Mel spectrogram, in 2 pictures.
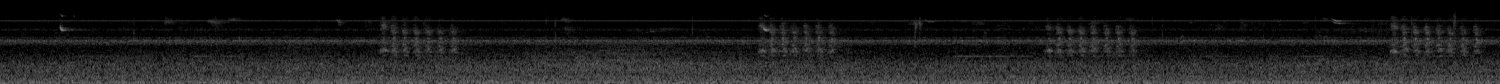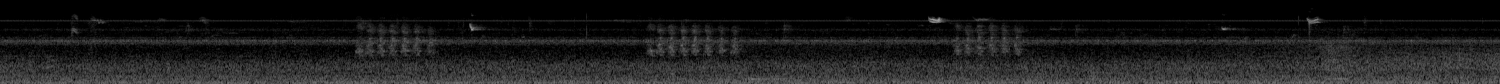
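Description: Songbirds calling: a short buzzy trill repeated about every three seconds and scattered high chirps, over a steady high-pitched drone. A few sharp taps come through, the loudest about two-thirds of the way in.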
